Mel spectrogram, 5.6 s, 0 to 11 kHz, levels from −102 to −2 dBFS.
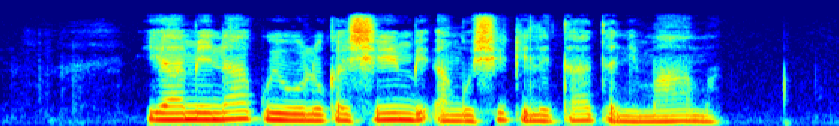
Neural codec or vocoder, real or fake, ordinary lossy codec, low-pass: none; real; Opus, 64 kbps; 7.2 kHz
